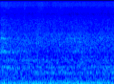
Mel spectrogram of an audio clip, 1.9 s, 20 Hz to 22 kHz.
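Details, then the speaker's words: Stock unmodified 2006 Chrysler 300 Limited AWD, under 30,000 miles, heard from the rear at the exhaust: low even burble at idle with no misses, ticks or rattles, normal healthy idle. "Sounds as you would expect. A stock 2006 Chrysler 300 Limited to sound."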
